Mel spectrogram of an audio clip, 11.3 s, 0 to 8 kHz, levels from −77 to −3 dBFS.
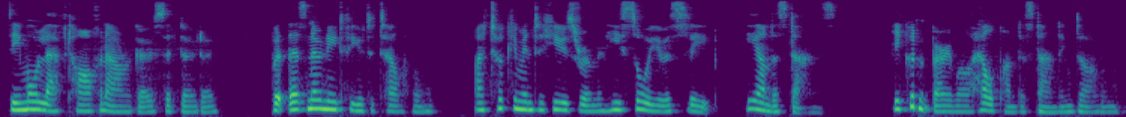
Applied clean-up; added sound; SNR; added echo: neural mask model DeepFilterNet 3.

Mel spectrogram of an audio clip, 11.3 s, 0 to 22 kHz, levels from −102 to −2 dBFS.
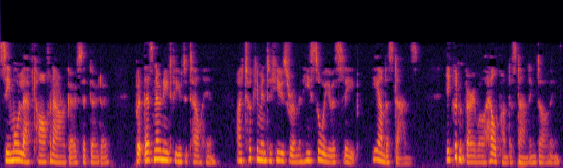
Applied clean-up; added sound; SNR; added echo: none; none; none; none.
